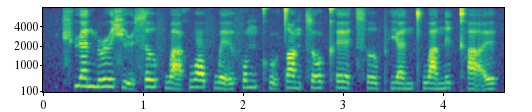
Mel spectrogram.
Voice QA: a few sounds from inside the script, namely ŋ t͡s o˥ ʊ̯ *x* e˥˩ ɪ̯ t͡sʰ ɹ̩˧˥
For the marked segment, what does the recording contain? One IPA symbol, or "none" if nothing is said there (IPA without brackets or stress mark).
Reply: kʰ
